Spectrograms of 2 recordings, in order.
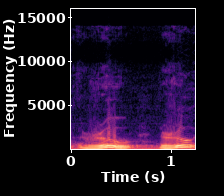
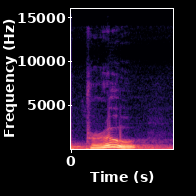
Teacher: R, we know, is a voice sound, but when it is preceded by P, here it becomes devoiced.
